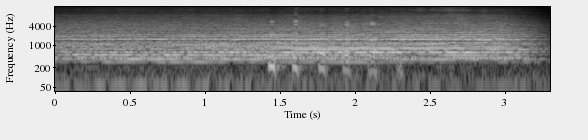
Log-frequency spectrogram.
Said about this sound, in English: Yeah, there's a train track that goes right by the studio here, so it's great. I had to take my headphones off there for yeah. a second. I can't believe that was that loud.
